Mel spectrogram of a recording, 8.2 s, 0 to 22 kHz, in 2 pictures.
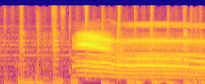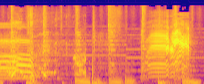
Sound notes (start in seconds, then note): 1.4 kittens mewing; 6.9 black Cat Meowing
